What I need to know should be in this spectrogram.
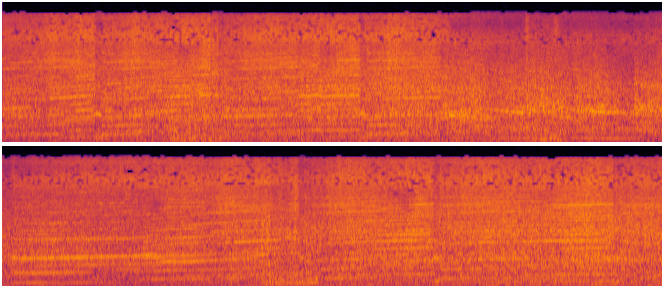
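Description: A racing car engine screams at high revs, rising through each gear and dropping sharply with every shift.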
